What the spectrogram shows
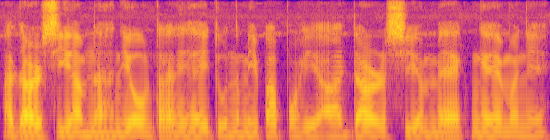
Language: Mizo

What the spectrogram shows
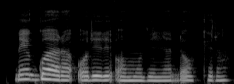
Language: Kikuyu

